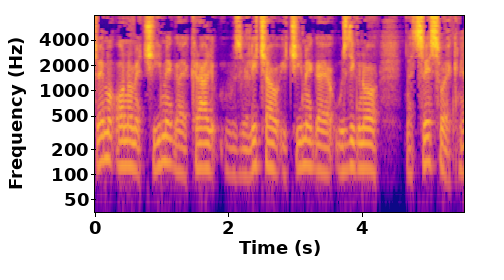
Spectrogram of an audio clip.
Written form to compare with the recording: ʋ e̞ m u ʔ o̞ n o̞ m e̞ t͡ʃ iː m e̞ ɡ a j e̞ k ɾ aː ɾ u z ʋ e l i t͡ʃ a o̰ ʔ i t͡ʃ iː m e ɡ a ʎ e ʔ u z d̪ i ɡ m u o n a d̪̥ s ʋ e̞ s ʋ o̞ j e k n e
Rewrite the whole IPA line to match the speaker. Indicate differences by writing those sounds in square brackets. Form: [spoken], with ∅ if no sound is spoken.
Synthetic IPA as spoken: ʋ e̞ m u ʔ o̞ n o̞ m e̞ t͡ʃ iː m e̞ ɡ a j e̞ k ɾ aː [ʎ] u z ʋ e l i t͡ʃ a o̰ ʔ i t͡ʃ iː m e ɡ a [j] e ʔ u z d̪ i ɡ [n] u o n a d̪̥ s ʋ e̞ s ʋ o̞ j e k n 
